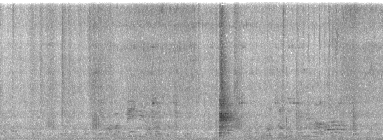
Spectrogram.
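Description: Bicycles roll past close by.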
